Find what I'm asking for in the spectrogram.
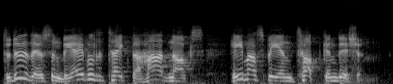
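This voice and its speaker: Delivering a scripted narration for a 1960s instructional film, a man with an Australian accent sounds formal, measured and emphatic over a vintage soundtrack. His pitch is fairly high, his manner animated, and the highs are cut off.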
